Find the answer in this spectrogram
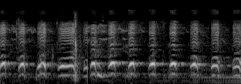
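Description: Baby laughing hard: a rapid string of short, high laugh bursts, about five or six a second, with one longer squeal just under a second in.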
